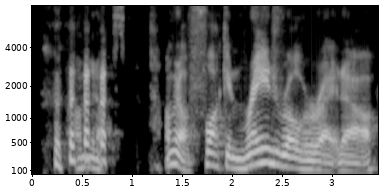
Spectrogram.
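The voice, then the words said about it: Put-on New York accent. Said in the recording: “He goes in his like New York accent.”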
